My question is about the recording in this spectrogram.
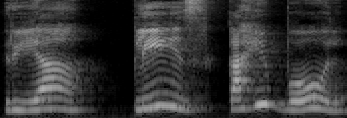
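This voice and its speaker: A woman's voice: high-pitched, slow pace, darkish tone. A woman voicing a frightened, loving young heroine in a spoken storybook, pleading and emotional.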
